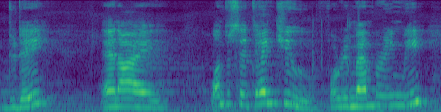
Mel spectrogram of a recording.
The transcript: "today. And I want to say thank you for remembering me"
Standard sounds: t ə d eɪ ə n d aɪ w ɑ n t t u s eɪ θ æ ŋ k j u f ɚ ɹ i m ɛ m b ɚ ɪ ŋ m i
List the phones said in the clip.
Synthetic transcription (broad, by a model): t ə d eɪ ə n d aɪ w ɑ n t t u s eɪ t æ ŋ k j u f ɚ ɹ i m ɛ m b ɚ ɪ ŋ m i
